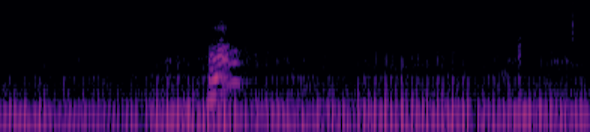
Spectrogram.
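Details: Pet cat Ricky purring over ham in a small room, a continuous low rumbling purr with rhythmic pulses, broken by a brief higher chirp-like sound early on and a short dip near the end.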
